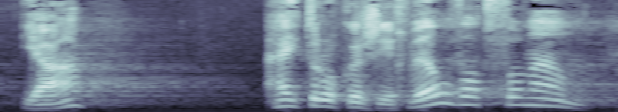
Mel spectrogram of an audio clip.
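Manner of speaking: ordinary talk, nothing marked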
